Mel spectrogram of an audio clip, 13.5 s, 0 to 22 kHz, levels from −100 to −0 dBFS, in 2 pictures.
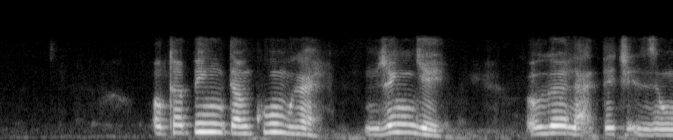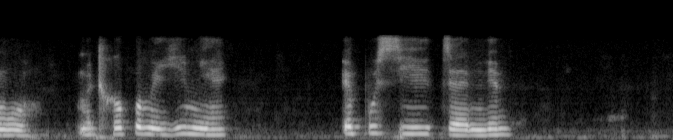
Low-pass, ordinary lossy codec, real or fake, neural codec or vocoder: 7.2 kHz; Opus, 16 kbps; fake; codec, 24 kHz, 1.2 kbps, DualCodec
